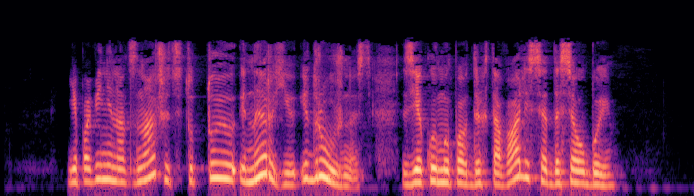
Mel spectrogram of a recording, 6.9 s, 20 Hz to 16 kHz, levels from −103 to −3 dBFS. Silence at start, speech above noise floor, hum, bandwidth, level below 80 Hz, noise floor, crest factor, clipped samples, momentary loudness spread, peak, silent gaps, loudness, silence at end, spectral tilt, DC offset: 0.7 s; 56 dB; none; 8.2 kHz; -62 dBFS; -75 dBFS; 16 dB; under 0.1%; 11 LU; -4 dBFS; none; -20 LUFS; 0.8 s; -6 dB/octave; under 0.1%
